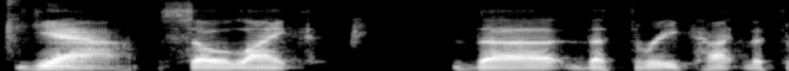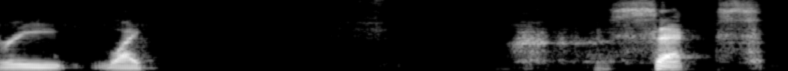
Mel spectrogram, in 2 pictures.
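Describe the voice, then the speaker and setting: A man hosting a livestream, chatting casually in a lively, rambling way. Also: lowish voice, very slow, pauses often, no room sound. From Canada. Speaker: streamer host.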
